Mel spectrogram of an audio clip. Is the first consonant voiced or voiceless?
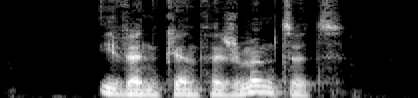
voiced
